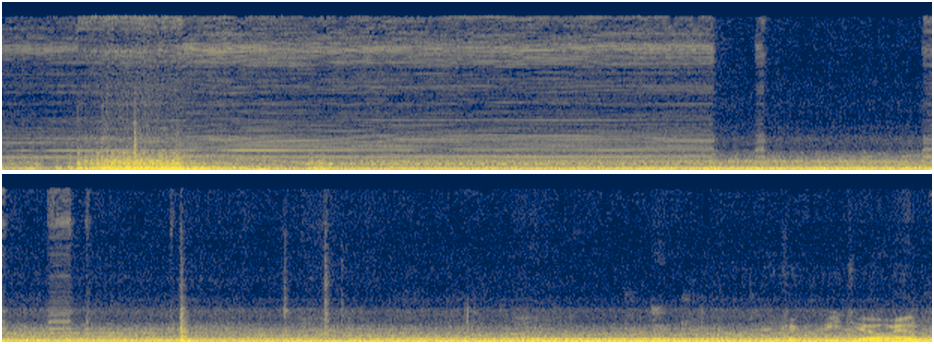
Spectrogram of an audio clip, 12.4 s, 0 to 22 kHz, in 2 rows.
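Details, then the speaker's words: New Holland 900 harvester first run after rewiring the control box: steady churning rumble with a thin chirping squeak over it. "all right let's put the roller in right now we're squeaking"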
